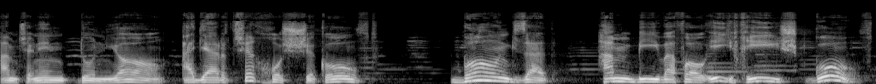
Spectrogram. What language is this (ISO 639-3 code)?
fas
